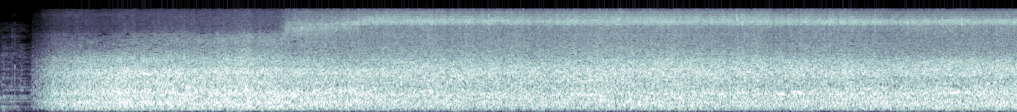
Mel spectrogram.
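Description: Heavy downpour drumming steadily and loudly on a tent roof, starting suddenly about half a second in.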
